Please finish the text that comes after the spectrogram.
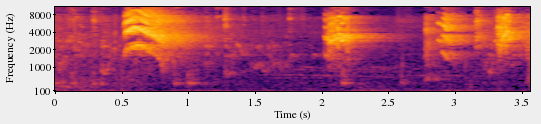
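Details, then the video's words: Budgerigar chirping: three harsh, scratchy high squawks, the first long and loud and fading off, followed by shorter bursts after a pause, in a quiet indoor setting. "Budgies Chirping sound"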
